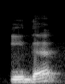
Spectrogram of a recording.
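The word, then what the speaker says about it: either: अब इसमें दो एक पेयर्ड वर्ड्स यूज होते हैं, एक होता है ईदर, या इसको अमेरिकन लैंग्वेज में आइदर भी बोल सकते हैं, और ठीक है, या नीदर या नाइदर।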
